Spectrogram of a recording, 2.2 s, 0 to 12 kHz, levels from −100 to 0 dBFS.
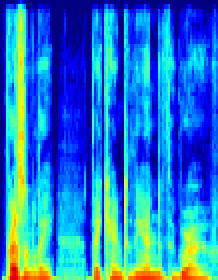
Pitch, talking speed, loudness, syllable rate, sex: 115 Hz, 245 wpm, -21 LUFS, 7.1 syllables/s, male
